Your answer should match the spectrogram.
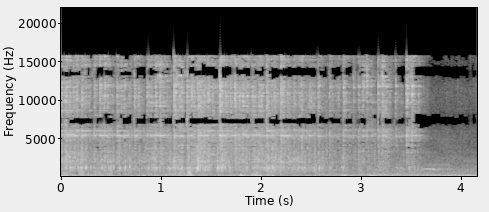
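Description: An empty shopping trolley with a plastic basket on a wire frame rattling as its wheels roll over brick paving. The rattle drops away shortly before the end as the trolley comes to a stop.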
